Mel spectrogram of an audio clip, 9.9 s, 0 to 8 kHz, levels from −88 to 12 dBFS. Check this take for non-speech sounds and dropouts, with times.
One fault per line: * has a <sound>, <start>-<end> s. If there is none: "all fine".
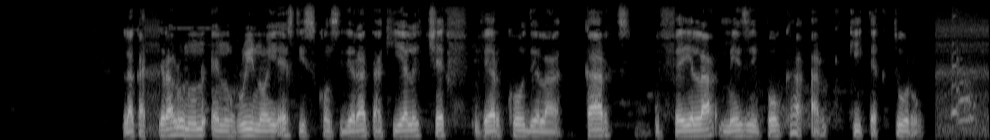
* has a dropout, 1.4-1.6 s
* has a bark, 9.5-9.8 s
